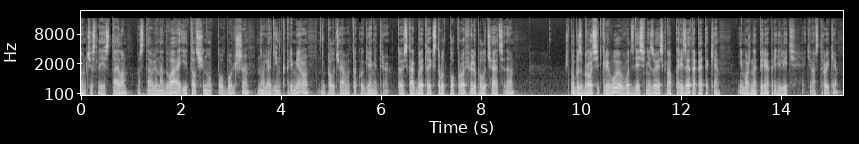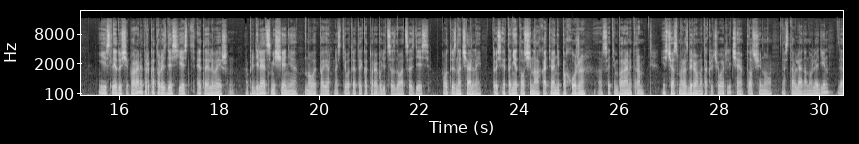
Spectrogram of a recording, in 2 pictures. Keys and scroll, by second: 0.9 Return, 0.9 typing, 3.1-3.8 typing, 15.3 shift+f.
